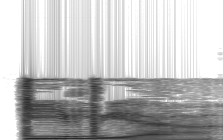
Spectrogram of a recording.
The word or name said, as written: elian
